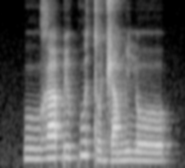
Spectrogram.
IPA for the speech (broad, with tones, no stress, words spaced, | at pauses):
uː˨ɣa˦ɓe˦ kʷi˦ tʊ˨d͡ʒa˨ mĩ˨noː˨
